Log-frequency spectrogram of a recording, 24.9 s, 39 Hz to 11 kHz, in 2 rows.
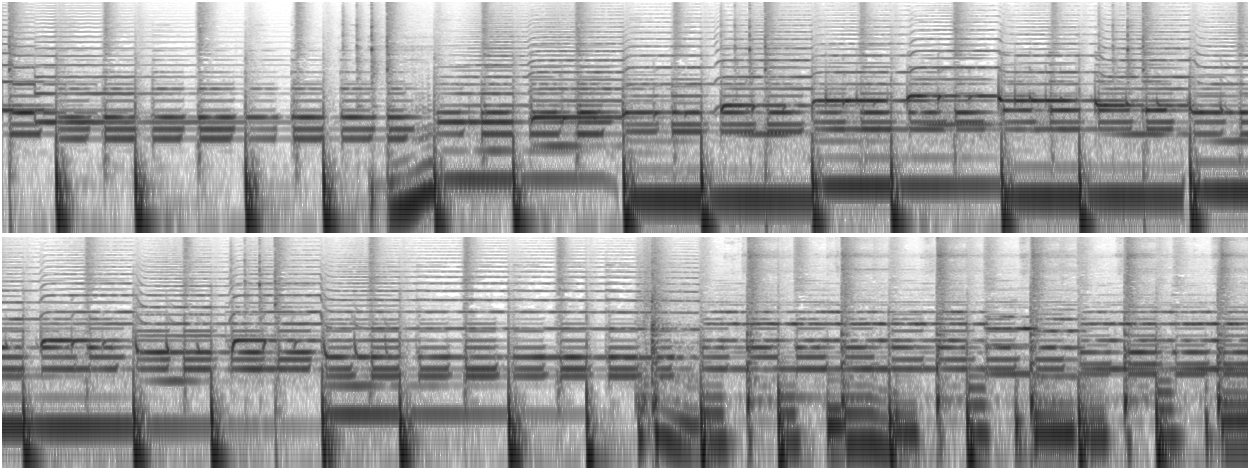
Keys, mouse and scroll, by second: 0.4 click, 0.5 click, 2.9 middle click, 3.0 scroll down 1, 3.8 ctrl+a, 5.2 right click, 5.3 right click, 7.5 click, 8.1 middle click, 8.6 middle click, 8.6 scroll up 1, 9.1 click, 9.2 click, 11.7 click, 11.8 click, 13.2 click, 13.7 click, 14.4 click, 14.5 click, 15.2 middle click, 16.1 middle click, 16.1 scroll down 1, 17.2 middle click, 17.6 scroll up 1, 19.2 middle click, 19.4 F4, 21.1 click, 21.2 click, 22.3 alt+middle click.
